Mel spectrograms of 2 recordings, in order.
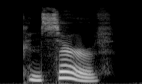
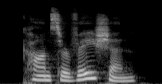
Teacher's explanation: the first form the verb has cun like son and the second form the noun or adjective has con like on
